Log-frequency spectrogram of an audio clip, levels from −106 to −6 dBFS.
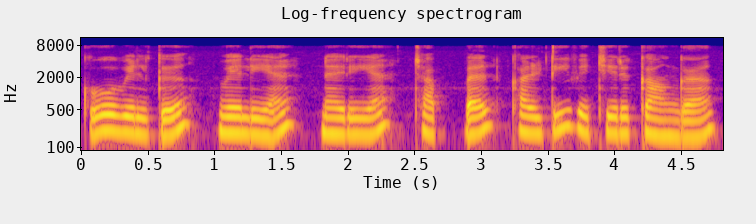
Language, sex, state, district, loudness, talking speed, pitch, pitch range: Tamil, female, Tamil Nadu, Nilgiris, -17 LUFS, 75 wpm, 185 Hz, 175-205 Hz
